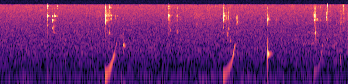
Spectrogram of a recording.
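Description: A glass perfume bottle with a plastic lid and gold sprayer is handled and shaken, sloshing the liquid perfume inside. Soft, quiet liquid plops and drips rise in pitch against a low background hum, with a short bright tick near the end.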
